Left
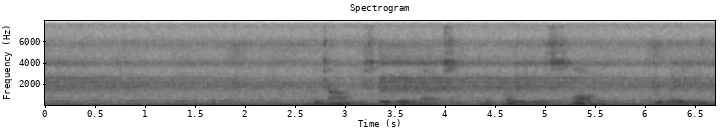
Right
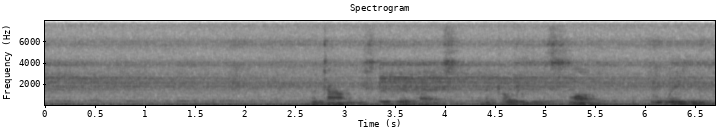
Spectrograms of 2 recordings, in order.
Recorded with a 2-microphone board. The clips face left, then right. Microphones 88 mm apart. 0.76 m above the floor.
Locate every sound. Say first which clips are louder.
2.6 s a man speaking: right 4 dB; 40° right (ahead or behind), 4 m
